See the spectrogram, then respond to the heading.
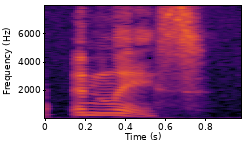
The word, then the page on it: enlace: American English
